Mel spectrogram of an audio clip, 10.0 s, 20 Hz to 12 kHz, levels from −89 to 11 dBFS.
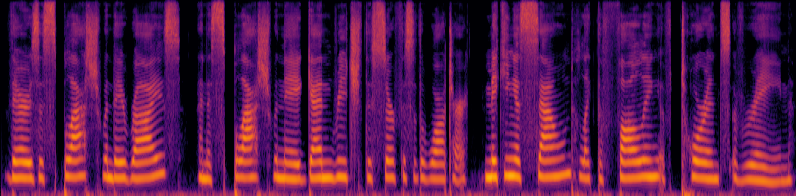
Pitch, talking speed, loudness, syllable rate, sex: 240 Hz, 175 wpm, -19 LUFS, 4.0 syllables/s, female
